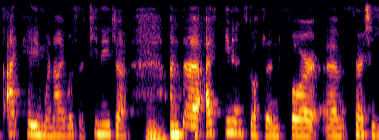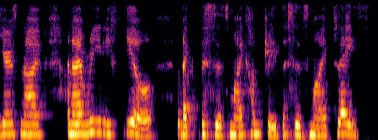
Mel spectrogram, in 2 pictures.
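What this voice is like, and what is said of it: Non-Scottish immigrant accent. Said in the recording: “I'm an immigrant to Scotland. You probably know that by my accent.”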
